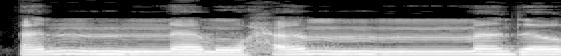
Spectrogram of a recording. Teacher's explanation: نون پہ جب شد آتا ہے، میم پہ شد تو غنہ کرتے ہیں، نوز میں ساؤنڈ لے کے جاتے ہیں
